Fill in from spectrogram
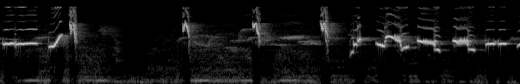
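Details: Oriental magpie-robin 'nembak isian' song played as a lure to trigger replies: level whistles broken by sharp rising sweeps, spaced flicks, then a quick chain of chirps and warbling notes, with a faint low hum.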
